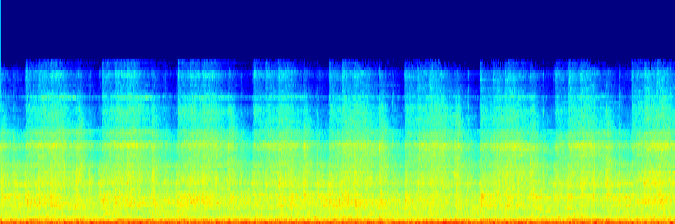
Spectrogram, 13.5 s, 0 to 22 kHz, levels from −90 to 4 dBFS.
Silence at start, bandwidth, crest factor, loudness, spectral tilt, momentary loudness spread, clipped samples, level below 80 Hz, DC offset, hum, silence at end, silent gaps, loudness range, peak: 0 s; 15 kHz; 14 dB; -16 LUFS; -5 dB/octave; 2 LU; under 0.1%; -18 dBFS; under 0.1%; none; 0 s; none; 1 LU; 0 dBFS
